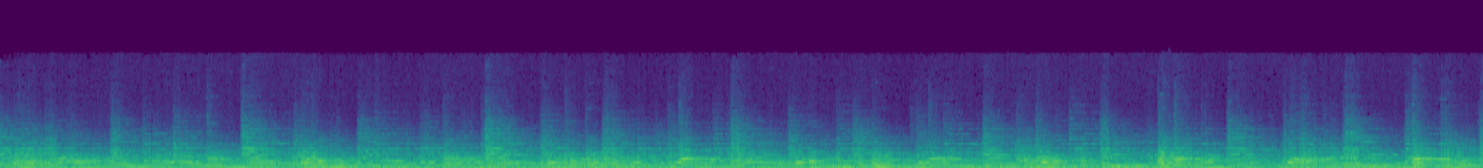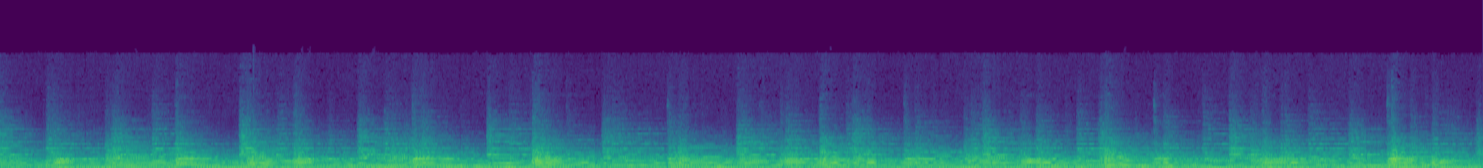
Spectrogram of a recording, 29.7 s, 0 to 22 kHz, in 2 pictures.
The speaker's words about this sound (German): Es ist 12 Uhr. Sie hören die Glocken der Pfarrkirche St. Margarethen in Buch bei Jenbach in Tirol.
